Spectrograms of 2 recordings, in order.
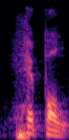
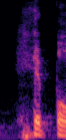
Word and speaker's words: HIPAA: By the way, it's HIPAA laws, not hippo laws.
